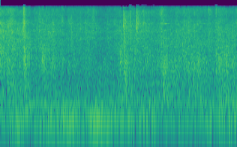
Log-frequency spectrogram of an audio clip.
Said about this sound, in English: Hail falls on Sabrina Devers' property in Perryton, Texas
